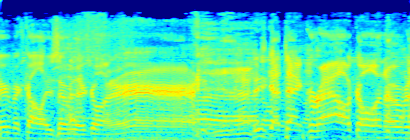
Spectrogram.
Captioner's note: growling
